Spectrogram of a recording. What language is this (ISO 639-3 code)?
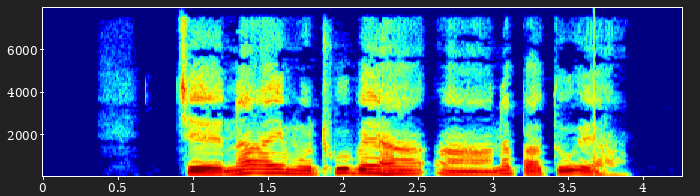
mvy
